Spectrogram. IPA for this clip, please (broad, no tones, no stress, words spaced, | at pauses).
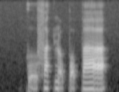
ko̰fakɳɔ̰pɔ̰ pa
